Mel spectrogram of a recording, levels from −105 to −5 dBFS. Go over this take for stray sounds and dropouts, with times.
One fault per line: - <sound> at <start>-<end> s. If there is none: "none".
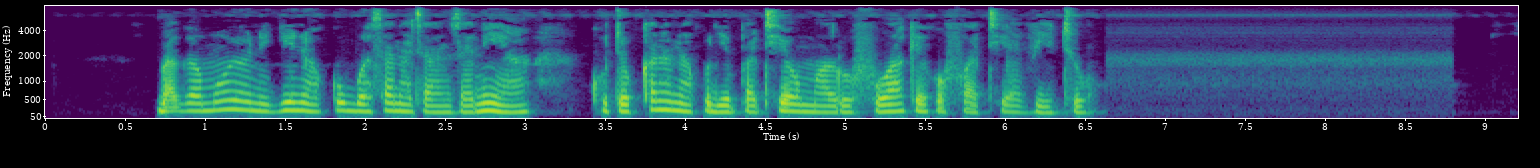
none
